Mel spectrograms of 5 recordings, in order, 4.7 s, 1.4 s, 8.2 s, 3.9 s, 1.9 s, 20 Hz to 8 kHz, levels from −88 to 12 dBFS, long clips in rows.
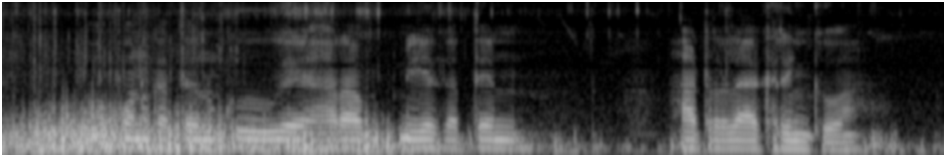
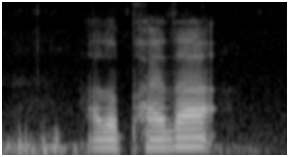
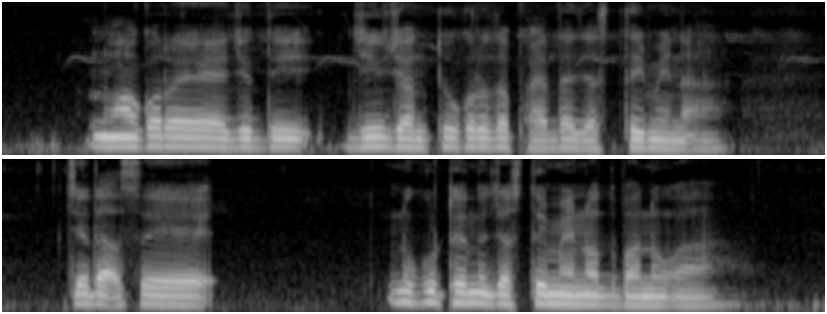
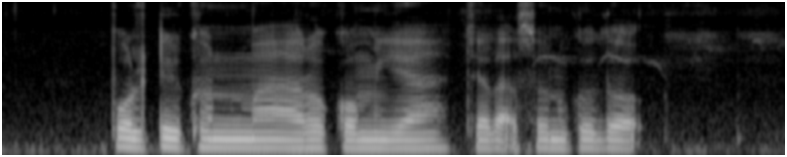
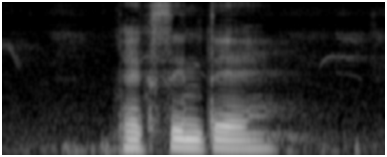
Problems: background sounds at intervals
